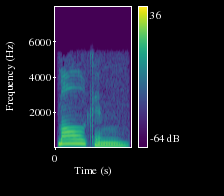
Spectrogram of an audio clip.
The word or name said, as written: malkin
